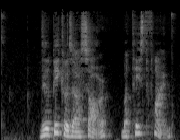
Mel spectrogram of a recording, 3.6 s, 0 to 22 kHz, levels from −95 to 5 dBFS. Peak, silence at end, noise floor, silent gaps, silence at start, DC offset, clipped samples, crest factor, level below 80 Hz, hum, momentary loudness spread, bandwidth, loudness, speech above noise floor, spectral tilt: -12 dBFS; 0.15 s; -67 dBFS; none; 0.8 s; under 0.1%; under 0.1%; 18 dB; -64 dBFS; none; 13 LU; 16.5 kHz; -30 LUFS; 39 dB; -6.5 dB/octave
